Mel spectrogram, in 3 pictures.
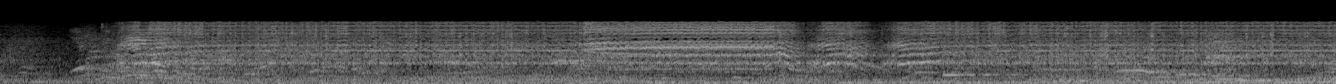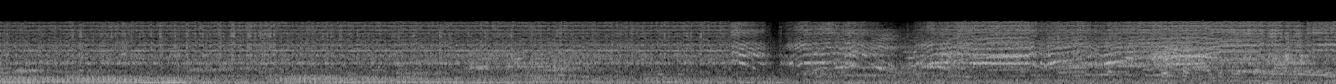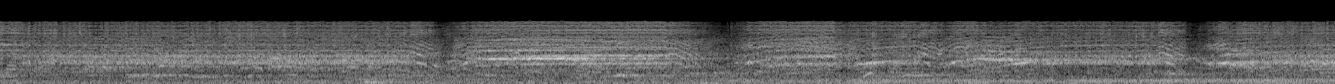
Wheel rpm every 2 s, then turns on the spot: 50, 160, 160, 160, 100, 160, 160, 160, 160, 160, 100, 90, 140, 160, 160, 120, 130, 120, 130, 120.
none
